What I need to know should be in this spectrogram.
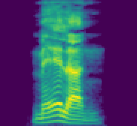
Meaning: dative plural of Mahl
- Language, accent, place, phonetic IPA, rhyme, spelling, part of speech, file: German, Germany, Berlin, [ˈmɛːlɐn], -ɛːlɐn, Mählern, noun, De-Mählern.ogg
